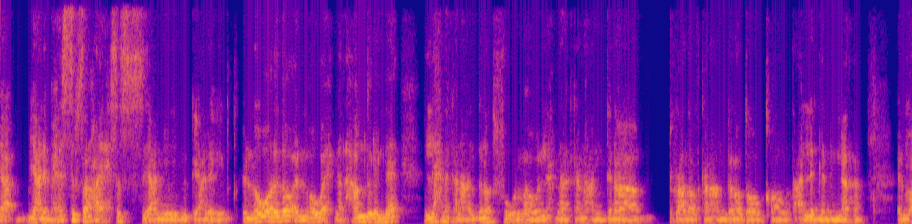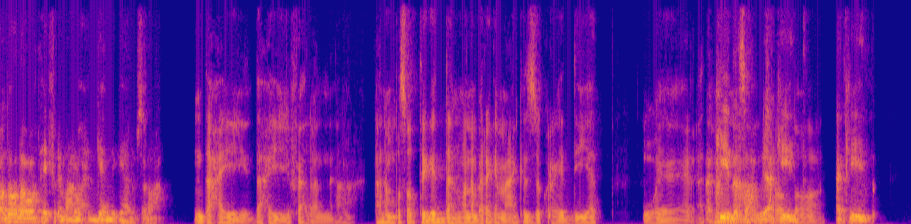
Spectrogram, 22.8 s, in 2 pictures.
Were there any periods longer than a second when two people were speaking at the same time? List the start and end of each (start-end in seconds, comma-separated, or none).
20.2-21.4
